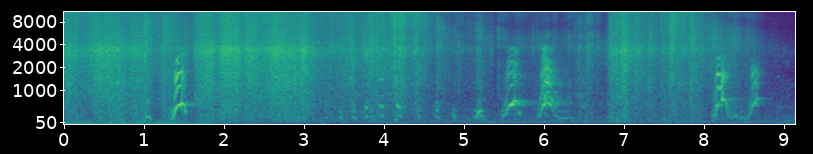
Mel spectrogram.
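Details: Husky Nora playing in a leaf pile: loud crunching leaf rustle fills the recording, broken by a sharp yelping bark early on, then a quick pair of barks and a final bark near the close.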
